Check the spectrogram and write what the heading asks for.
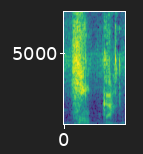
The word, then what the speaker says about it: Hinkka: Hinkka. Hinkka. Yeah, there's two K's in Finnish that's like Hinkka.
